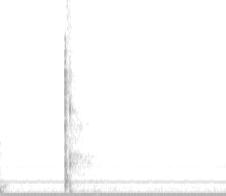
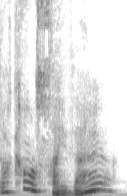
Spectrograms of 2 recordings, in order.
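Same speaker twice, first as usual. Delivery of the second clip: [name] quote; 6 semitones higher than usual. Retold or imitated. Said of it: "even [name] said".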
